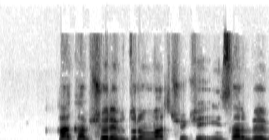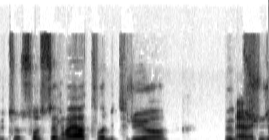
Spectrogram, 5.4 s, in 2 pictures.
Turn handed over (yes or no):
no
